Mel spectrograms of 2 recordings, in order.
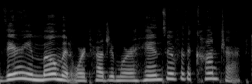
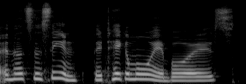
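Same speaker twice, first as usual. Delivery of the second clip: ordinary delivery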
